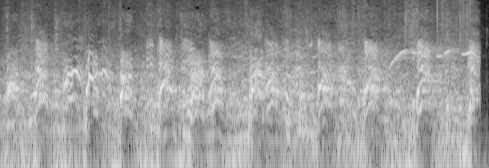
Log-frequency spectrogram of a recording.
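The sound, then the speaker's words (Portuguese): Many dogs bark and yip at once in a dense, continuous chorus, loud, with excited overlapping barks and a faint murmur of people underneath, as dogs and their owners run together in a competition on a beach in Croatia. “portanto, cães e donos a correr todos ao mesmo tempo e não só.”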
